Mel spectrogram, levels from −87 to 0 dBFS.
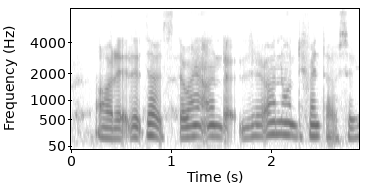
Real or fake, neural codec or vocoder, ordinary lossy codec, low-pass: fake; codec, 16 kHz, 4 kbps, X-Codec, HuBERT features, trained on LibriSpeech; none; none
